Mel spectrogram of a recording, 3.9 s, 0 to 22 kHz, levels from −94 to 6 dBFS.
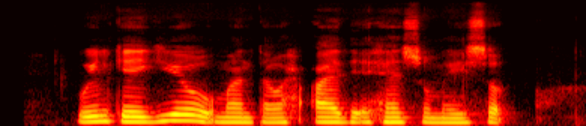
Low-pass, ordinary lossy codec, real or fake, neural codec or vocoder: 19.8 kHz; none; real; none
